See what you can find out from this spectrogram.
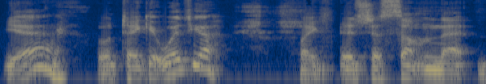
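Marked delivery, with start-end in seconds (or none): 0.0-1.7 put-on Maine accent pitched much higher; cheery Maine old-timer pushing the gift on Bob; a hammed-up Maine accent, high and friendly; old-timey Mainer. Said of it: "old-timey Mainer's house".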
